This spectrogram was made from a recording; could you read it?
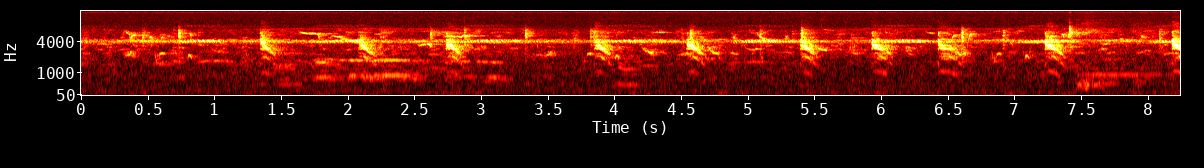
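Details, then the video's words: Spring forest birds in chorus: many short, high chirps and quick descending notes repeated throughout, with a steady shrill tone behind them. "Relaxing Singing of Forest Birds"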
